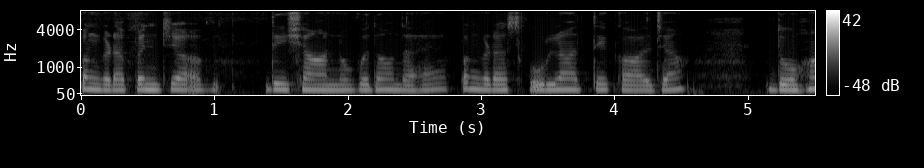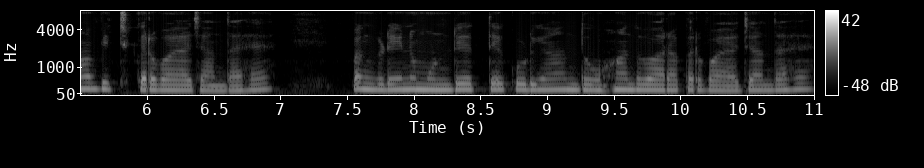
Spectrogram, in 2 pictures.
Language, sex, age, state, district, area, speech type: Punjabi, female, 30-45, Punjab, Hoshiarpur, rural, spontaneous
